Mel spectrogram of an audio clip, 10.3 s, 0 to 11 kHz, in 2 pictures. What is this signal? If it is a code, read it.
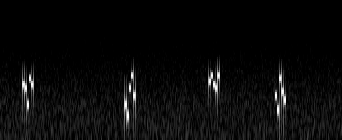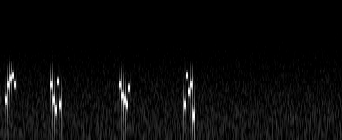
Five-tone selective call (EIA), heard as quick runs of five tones, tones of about 30 ms. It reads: 65186 11593 79659 30842 26896 62071 63215 19466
